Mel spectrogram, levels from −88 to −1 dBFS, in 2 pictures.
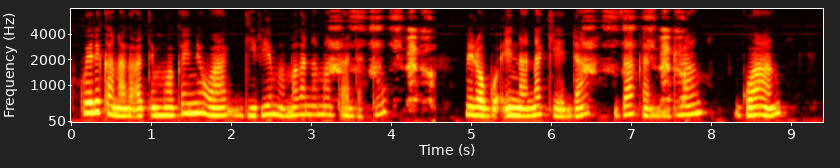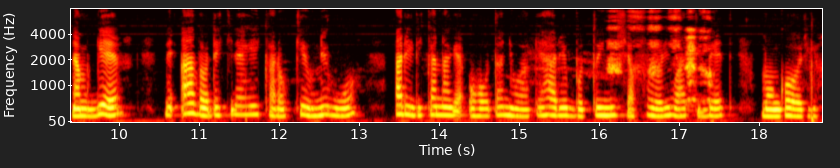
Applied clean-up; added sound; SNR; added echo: none; Breathing; 8 dB; none.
